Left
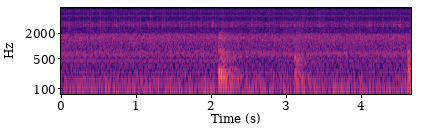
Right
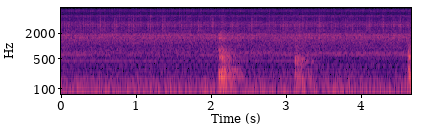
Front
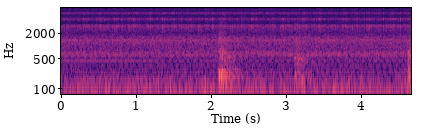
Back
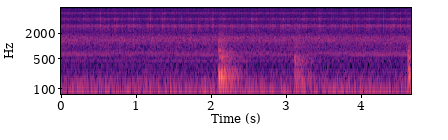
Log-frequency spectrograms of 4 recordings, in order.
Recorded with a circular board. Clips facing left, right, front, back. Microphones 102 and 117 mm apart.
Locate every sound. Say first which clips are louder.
2.1 s footsteps: left 1 dB, back 1 dB; 130° left, 2.5 m; by 4.7 s 105° left, 1.7 m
